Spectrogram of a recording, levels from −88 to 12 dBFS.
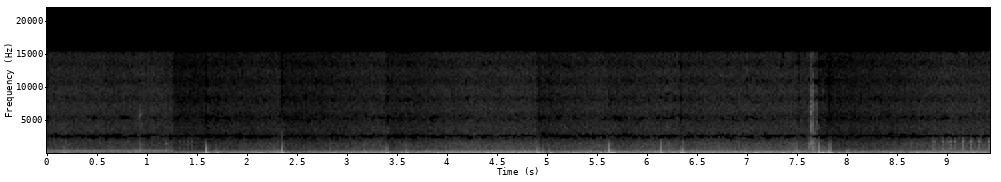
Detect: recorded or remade remade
